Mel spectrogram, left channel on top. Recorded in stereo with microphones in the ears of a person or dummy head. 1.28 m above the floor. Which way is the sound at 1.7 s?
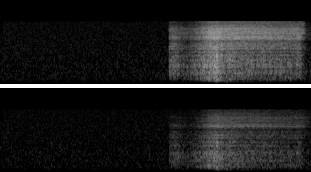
60° left (ahead or behind).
